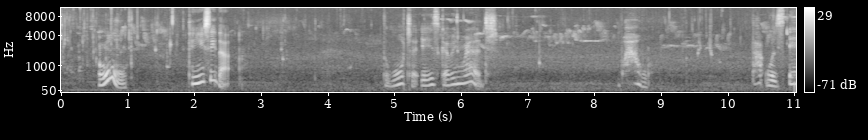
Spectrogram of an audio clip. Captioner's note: water rippling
